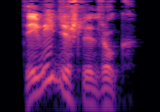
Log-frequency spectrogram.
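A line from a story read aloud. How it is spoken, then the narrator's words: Plain. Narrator (Russian): сказал он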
